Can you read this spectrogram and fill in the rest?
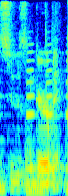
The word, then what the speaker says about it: Susan Gerbic: We have with us Mark Edward and Susan Gerbic.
